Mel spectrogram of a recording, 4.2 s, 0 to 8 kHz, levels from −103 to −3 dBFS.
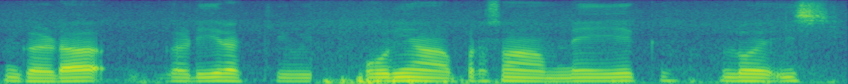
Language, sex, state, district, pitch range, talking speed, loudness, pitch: Hindi, male, Uttar Pradesh, Shamli, 120-130 Hz, 155 wpm, -17 LUFS, 125 Hz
